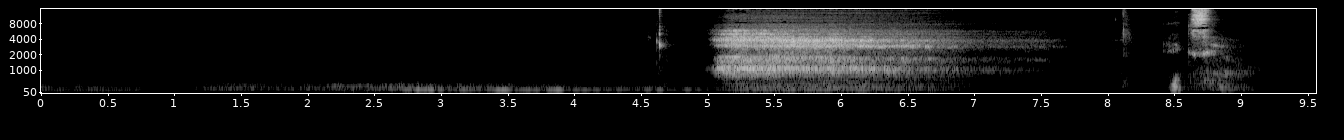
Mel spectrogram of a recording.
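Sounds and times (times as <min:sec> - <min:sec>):
deep inhale and exhale breathing: 0:05.0 - 0:07.7.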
